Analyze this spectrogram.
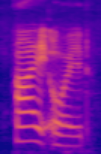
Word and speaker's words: hyoid: to tell anyone the hyid bo hyid bone pronounced like hyid hyoid the patient is insistent that the bone is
